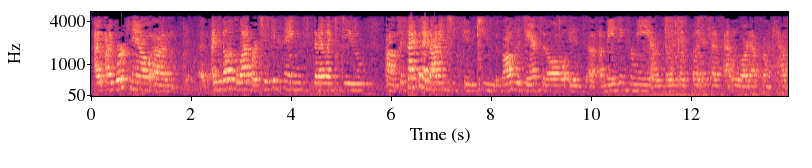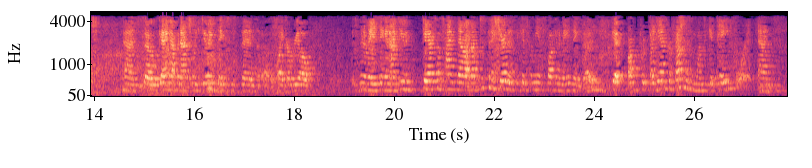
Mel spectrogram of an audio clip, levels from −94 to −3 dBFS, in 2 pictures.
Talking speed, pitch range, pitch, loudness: 210 wpm, 190-225 Hz, 210 Hz, -16 LUFS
